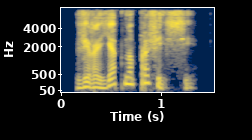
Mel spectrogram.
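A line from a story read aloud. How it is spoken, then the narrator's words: Sharp reply. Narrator (Russian): резко отозвалась она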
